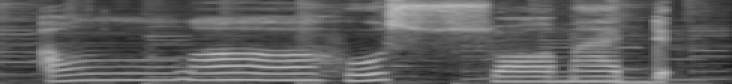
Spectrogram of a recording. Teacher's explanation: di huruf So-nya itu jangan dibaca panjang ya karena tidak ada matobi'i. Jadi harus ditekan dan dibaca pendek.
